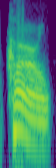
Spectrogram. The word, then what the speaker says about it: curl: Eh, la palabra es esa, curl, sía, eh, o sea, es una letra U, pero la pronunciación es similar a la de una e de alguna manera para los hispanoablantes.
